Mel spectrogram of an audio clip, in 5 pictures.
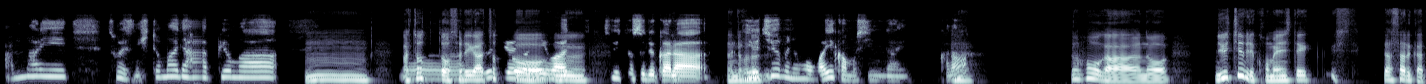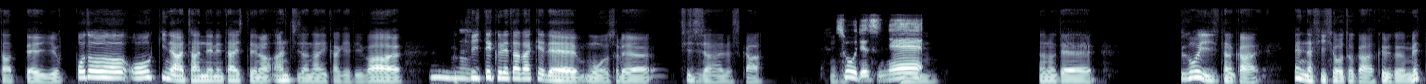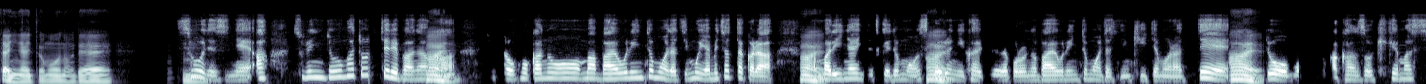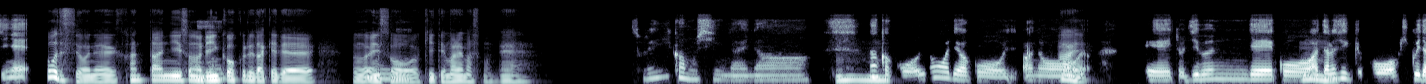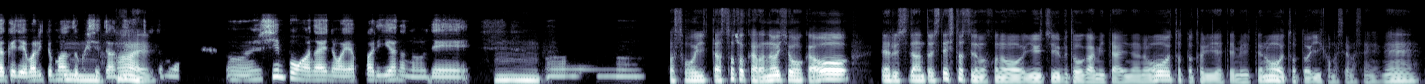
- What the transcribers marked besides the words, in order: "コメント" said as "コメン"; unintelligible speech
- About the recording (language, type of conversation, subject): Japanese, advice, 内的動機づけと外的報酬を両立させて習慣を続けるにはどうすればよいですか？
